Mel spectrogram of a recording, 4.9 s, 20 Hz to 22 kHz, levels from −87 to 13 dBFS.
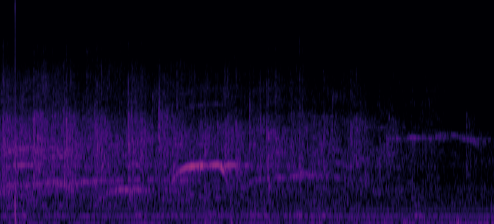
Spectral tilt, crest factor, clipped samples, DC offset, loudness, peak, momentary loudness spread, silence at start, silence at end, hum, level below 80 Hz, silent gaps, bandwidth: -3 dB/octave; 28 dB; under 0.1%; under 0.1%; -54 LUFS; -28 dBFS; 13 LU; 0 s; 0 s; 60 Hz at -70 dBFS; -72 dBFS; none; over 20 kHz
